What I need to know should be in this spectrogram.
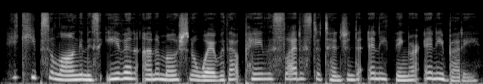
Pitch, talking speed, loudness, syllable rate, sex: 225 Hz, 200 wpm, -16 LUFS, 6.7 syllables/s, female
